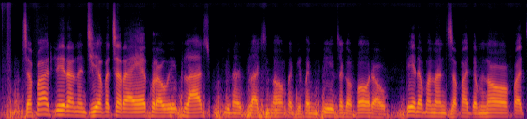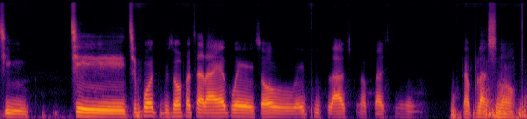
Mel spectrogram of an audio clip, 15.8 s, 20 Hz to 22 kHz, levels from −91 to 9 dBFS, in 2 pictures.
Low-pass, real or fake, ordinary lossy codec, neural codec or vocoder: 19.8 kHz; fake; none; autoencoder, 48 kHz, 32 numbers a frame, DAC-VAE, trained on Japanese speech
